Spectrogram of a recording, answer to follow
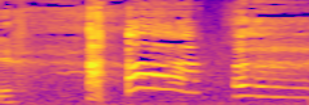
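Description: A man laughing: a short sharp sound about half a second in, then two drawn-out vocal sounds that each fall in pitch.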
